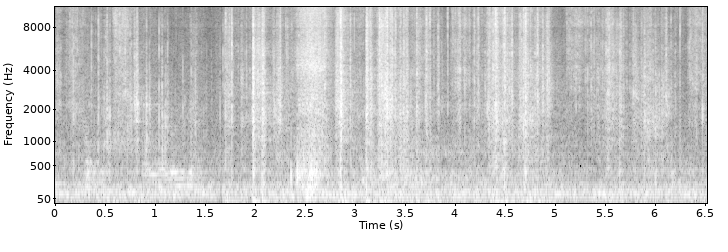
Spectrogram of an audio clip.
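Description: Thin paper pages of a Bible being turned, a run of soft rustles and crinkles with one louder rustle about two and a half seconds in.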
